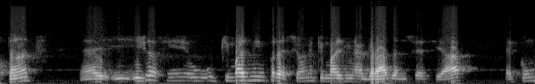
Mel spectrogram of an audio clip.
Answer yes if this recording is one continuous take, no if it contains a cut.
no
